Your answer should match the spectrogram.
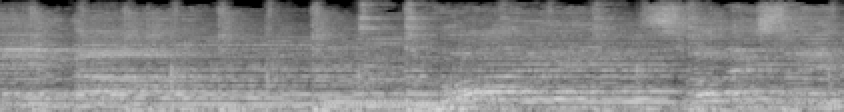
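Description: Live band music: men singing a song over electronic keyboards and a steady beat, the voice sliding up into held notes about two seconds in and again near the end.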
